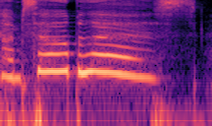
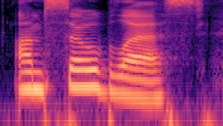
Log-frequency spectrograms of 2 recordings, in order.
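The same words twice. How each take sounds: First: It is said in an exaggerated, showy churchy tone. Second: It is said in a plain, sincere tone. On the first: It is said just for show. The speaker calls it wrong. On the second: The gratitude is genuinely felt. The speaker calls it right.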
